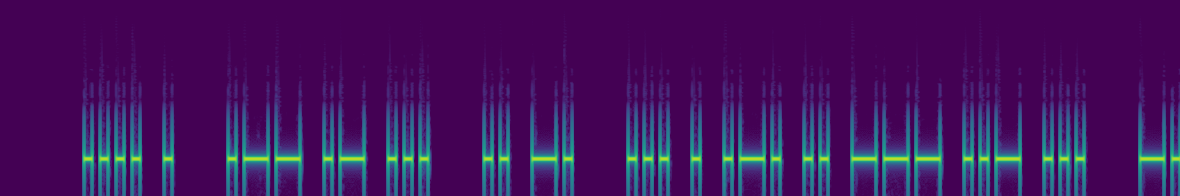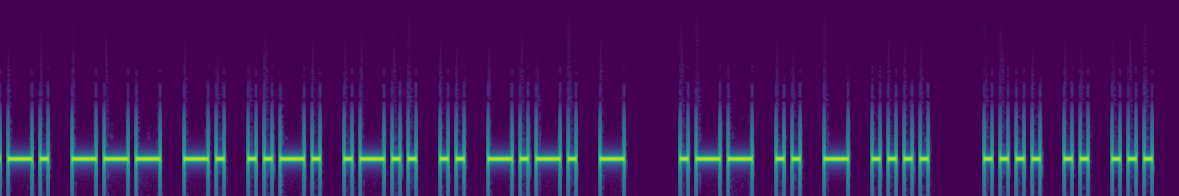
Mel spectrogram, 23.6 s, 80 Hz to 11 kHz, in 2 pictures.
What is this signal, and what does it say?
Morse code, heard as a keyed tone, about 15 wpm, 700 Hz. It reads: HE WAS IN SERIOUS CONFLICT WITH HIS
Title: Sentences from Top 1300 Words 15wpm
